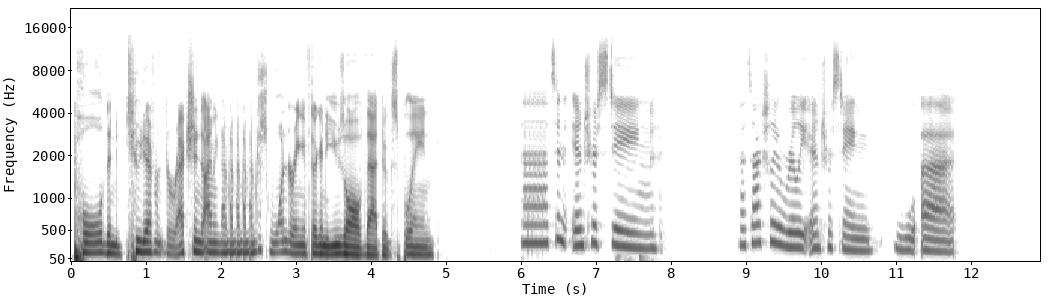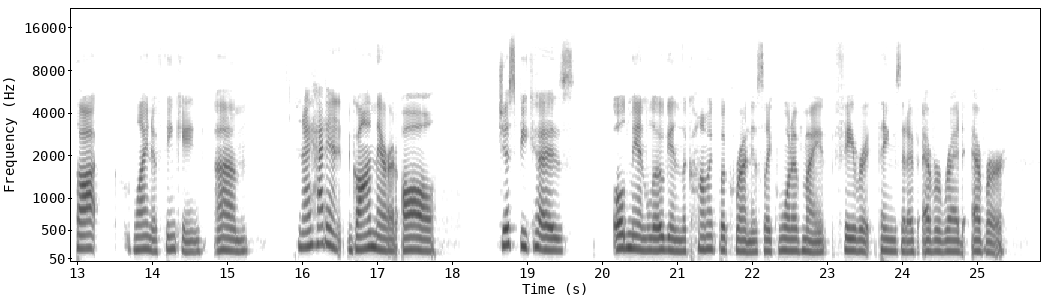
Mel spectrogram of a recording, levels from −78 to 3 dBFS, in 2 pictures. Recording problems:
audio stuttering; at 2 s and at 6 s

